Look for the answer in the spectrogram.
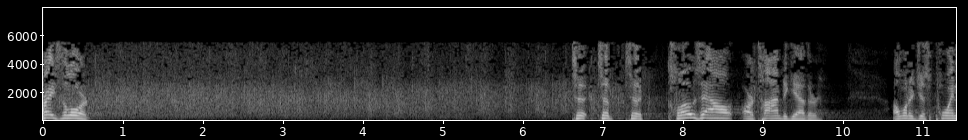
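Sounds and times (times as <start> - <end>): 
speech: 0.0 - 0.7, 6.6 - 9.8, 10.6 - 11.4
audience applause: 0.0 - 7.6.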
